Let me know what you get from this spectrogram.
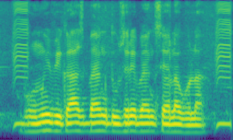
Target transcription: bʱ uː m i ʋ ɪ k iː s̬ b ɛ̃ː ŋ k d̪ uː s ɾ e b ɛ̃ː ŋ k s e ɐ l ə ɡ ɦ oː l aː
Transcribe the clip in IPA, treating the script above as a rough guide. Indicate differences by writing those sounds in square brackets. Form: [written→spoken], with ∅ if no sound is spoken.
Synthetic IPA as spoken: bʱ uː m i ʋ ɪ k [iː→aː] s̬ b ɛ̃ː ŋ k d̪ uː s ɾ e b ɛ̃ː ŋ k s e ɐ l ə ɡ ɦ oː l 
